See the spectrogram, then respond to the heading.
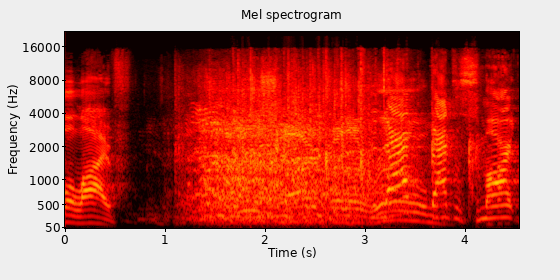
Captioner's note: laughter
